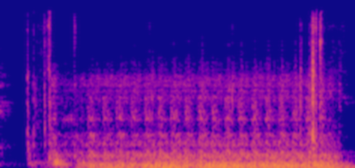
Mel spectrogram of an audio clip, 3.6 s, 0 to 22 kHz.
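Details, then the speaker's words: VW/Skoda/Seat 1.9 TDI PD with non-start faults P0341 and P3008, after a new timing belt was fitted; the starter cranks at a slow, steady beat for about three seconds but it never fires because the injectors were left unplugged. "yes i forgot to put the injectors let's try again"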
